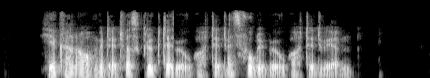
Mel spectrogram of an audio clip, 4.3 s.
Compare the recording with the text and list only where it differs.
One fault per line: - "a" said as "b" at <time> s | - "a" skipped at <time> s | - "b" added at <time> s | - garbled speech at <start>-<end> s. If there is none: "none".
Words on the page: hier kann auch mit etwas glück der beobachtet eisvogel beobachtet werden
none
